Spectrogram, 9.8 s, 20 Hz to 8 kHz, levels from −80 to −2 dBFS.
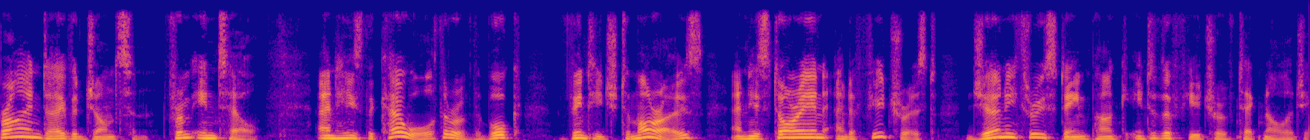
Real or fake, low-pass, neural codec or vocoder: real; 7.2 kHz; none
